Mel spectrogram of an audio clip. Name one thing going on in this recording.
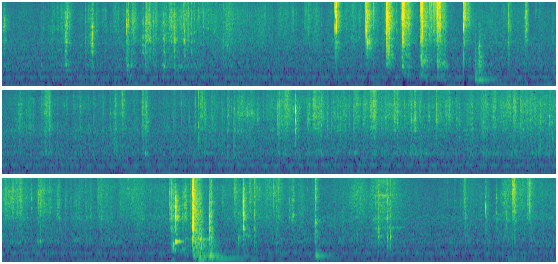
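A plastic sheet crinkles and rustles as it is handled.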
